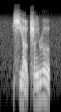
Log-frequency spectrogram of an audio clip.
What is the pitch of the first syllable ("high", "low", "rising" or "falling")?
low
